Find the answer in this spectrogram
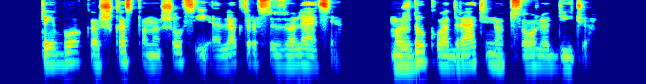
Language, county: Lithuanian, Vilnius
